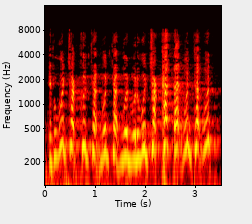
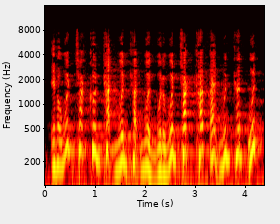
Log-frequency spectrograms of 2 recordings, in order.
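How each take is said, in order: First: It is said at a faster, normal pace. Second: It is said at a slower pace.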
